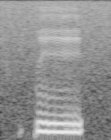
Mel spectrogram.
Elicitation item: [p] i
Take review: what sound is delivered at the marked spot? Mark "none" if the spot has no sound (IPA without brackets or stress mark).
p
